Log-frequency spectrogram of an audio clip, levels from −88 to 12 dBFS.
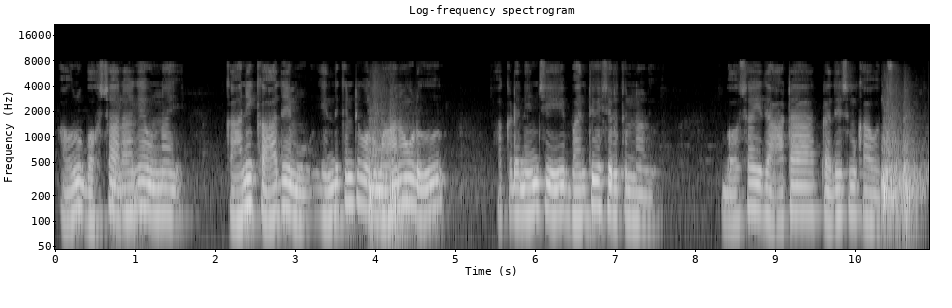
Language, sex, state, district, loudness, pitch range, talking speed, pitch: Telugu, male, Andhra Pradesh, Guntur, -16 LUFS, 115-135 Hz, 105 wpm, 125 Hz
